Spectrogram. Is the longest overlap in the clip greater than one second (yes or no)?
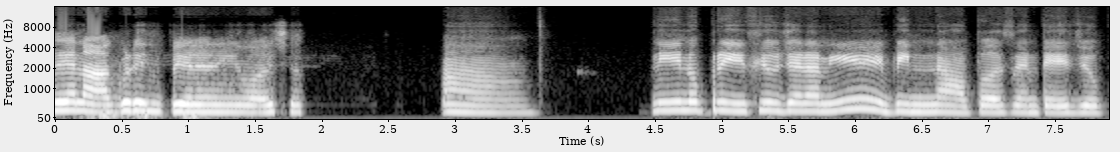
no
